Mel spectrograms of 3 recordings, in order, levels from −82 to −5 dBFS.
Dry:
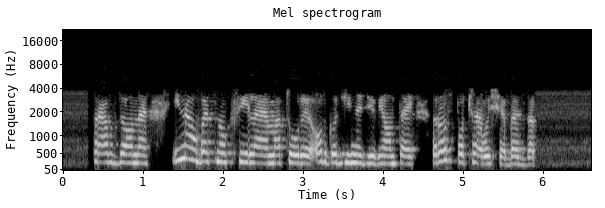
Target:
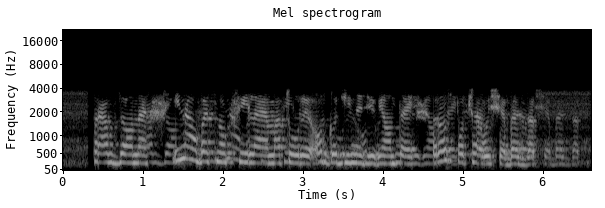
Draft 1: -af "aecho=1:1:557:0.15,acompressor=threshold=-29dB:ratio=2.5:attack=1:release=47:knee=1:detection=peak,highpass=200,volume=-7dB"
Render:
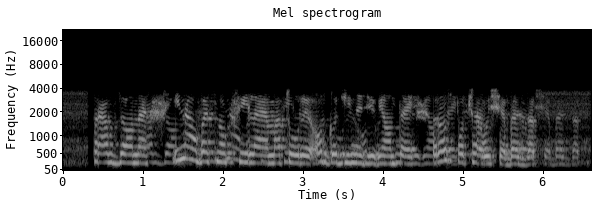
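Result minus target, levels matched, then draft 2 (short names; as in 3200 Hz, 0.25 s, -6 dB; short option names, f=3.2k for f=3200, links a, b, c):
125 Hz band -3.0 dB
-af "aecho=1:1:557:0.15,acompressor=threshold=-29dB:ratio=2.5:attack=1:release=47:knee=1:detection=peak,highpass=86,volume=-7dB"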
